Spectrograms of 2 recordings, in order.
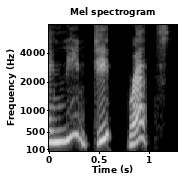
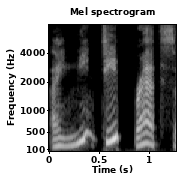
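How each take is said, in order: First: High, rising little-kid voice, mildly played; imitating her toddler. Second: A bit high, falling little-kid voice, lightly played; imitating her toddler again. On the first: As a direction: pipe up like a three-year-old asking for help. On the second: Mom repeating her toddler's request, lightly voiced child falling. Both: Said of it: "she's just like".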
